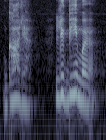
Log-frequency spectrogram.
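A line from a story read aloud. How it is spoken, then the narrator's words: Whispered, leaning close. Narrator (Russian): прошептал Павел, склонившись к ней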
